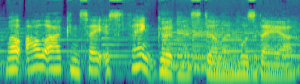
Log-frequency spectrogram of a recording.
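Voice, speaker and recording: Woman playing bossy protective woman, skeptical, very lively intonation, audio drama, music behind. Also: fairly low pitch, normal speed, natural voice. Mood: curious, concerned. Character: bossy, skeptical woman fussing over her companion.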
